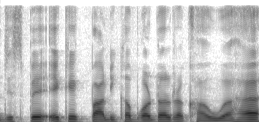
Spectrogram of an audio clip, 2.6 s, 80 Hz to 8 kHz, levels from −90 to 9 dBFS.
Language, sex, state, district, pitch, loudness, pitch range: Hindi, male, Jharkhand, Garhwa, 135 Hz, -17 LUFS, 125-135 Hz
